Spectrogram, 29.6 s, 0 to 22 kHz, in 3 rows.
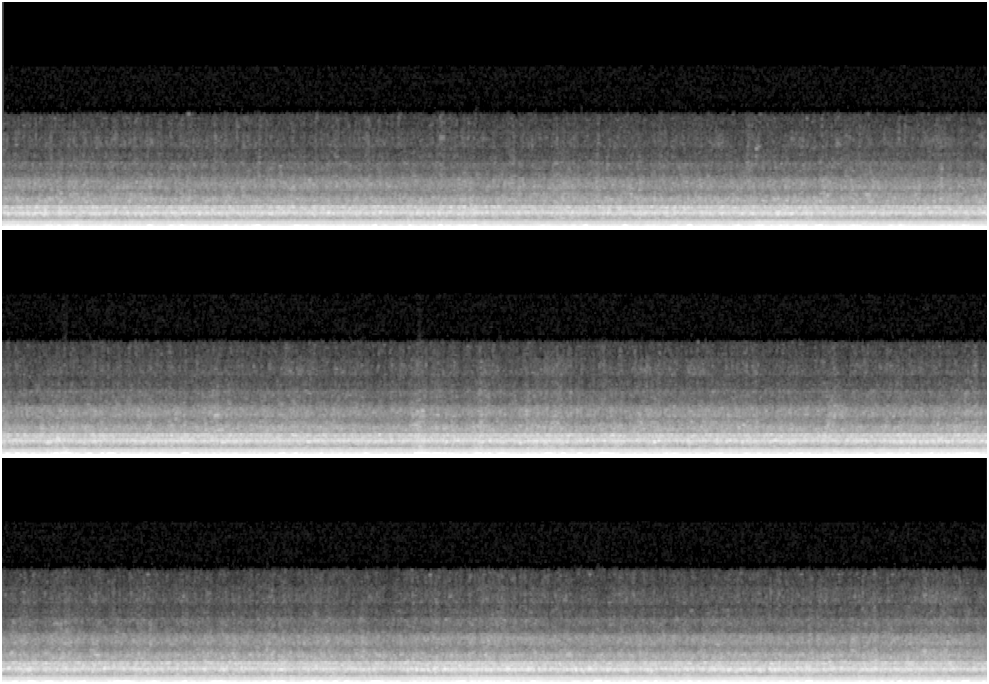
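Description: Yamaha R15 V3's 155 cc single-cylinder engine running at a steady cruise at about 65 to 70 km/h, with wind rumbling on the microphone. Two sharp thumps come about ten and fourteen seconds in.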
